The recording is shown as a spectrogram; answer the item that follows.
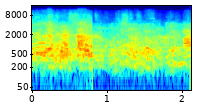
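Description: Group chatter: several people talking over one another, with an abrupt break about a second in.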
